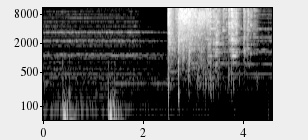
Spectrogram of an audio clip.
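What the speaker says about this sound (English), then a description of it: "3 decisive yet subtle whacks in the glass gave way" Two dull whacks against a house window through a bunched-up jacket, then a loud burst of shattering glass with tinkling shards falling and clinking for a couple of seconds, close and alone.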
